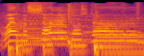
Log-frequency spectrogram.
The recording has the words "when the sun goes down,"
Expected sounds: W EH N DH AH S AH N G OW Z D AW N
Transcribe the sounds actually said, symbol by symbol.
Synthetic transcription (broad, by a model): W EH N DH AH S AH N G OW Z D AW N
